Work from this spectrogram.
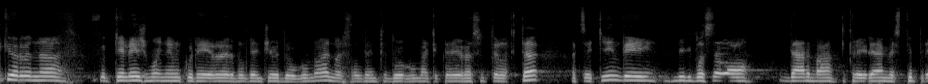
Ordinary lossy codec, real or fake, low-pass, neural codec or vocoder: Opus, 24 kbps; fake; 14.4 kHz; codec, 44.1 kHz, 2.6 kbps, DAC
